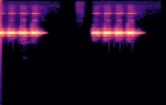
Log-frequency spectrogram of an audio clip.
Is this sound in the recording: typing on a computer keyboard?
no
